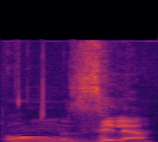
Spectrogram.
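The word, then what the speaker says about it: أُنزِلَ: And unzila is za. Bima unzila. Za should be a bit more clearly pronounced. This is za, it's not something else.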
